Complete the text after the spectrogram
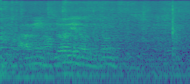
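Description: A man speaks through a microphone in a large echoing hall.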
